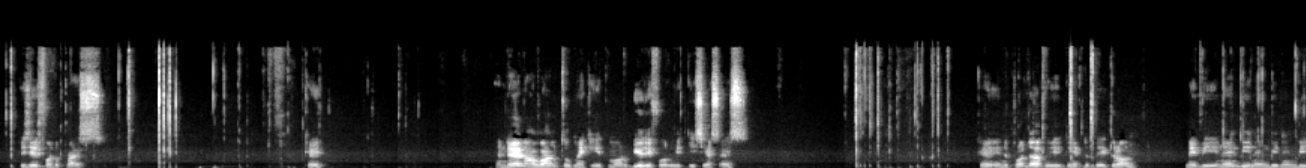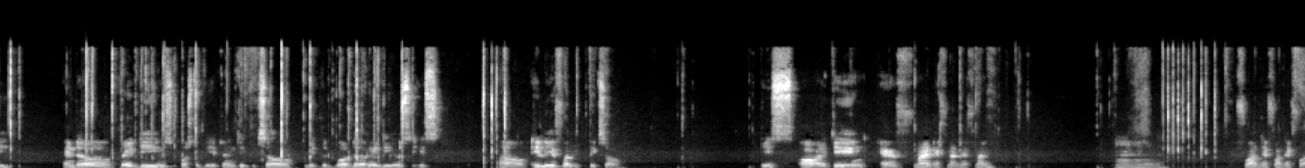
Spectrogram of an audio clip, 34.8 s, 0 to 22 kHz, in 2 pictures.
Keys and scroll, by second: 3.7 super+s, 4.1 super+Tab, 4.7 super+Tab, 5.1 super+r, 6.3 super+Tab, 8.8 super+c, 11.5 super+v, 25.0 super+s, 25.4 super+Tab, 26.3 super+r, 27.1 super+Tab, 30.1 super+s, 30.5 super+Tab, 30.7 super+r, 31.8 super+Tab, 34.7 super+s.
